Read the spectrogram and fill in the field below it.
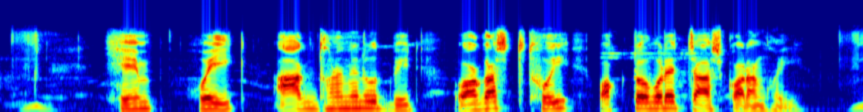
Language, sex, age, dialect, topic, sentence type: Bengali, male, 18-24, Rajbangshi, agriculture, statement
